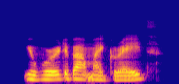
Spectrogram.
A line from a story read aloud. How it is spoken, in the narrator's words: said softly, her voice barely under control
